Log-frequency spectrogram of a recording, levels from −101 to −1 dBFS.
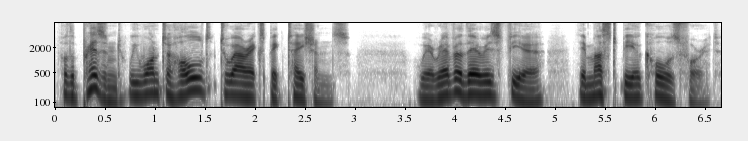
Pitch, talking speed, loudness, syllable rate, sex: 130 Hz, 190 wpm, -18 LUFS, 5.5 syllables/s, male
